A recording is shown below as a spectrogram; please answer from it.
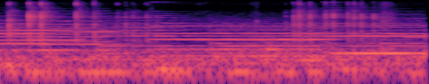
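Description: A waxy playing card is run along an edge, giving a rapid series of small clicks that cluster in short bursts over a steady background hum.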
